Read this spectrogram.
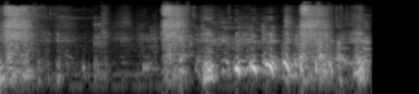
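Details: Pet sneezing among dogs and cats: a few short, hissing sneeze bursts mixed with quick snorts and huffs from a small animal.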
